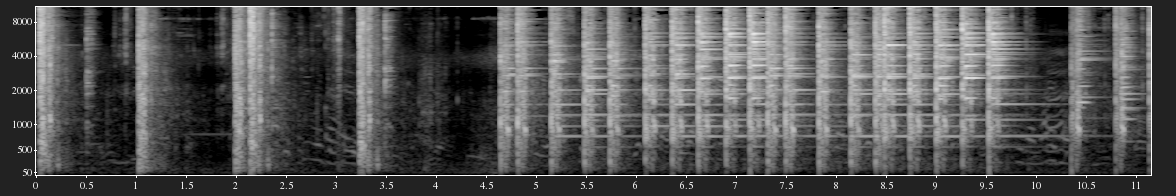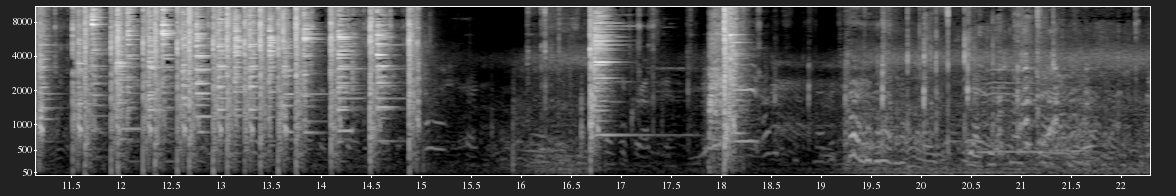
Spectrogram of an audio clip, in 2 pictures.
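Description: Gunfire from two cowboy action shooters at steel targets. A few spaced shots open, then a long, rapid string of shots runs for about ten seconds, each hit answered by steel plates clanging and ringing at several different pitches. A few scattered shots follow near the end.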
